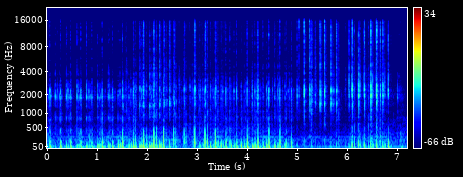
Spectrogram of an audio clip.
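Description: A small, thin, open frame of bright green hard plastic is held at a table and tapped and scratched with the fingertips and short fingernails. Quick, dry taps land in a dense, uneven stream, each with a dull low thump and a bright, clicky edge that dies away almost at once. Scratchy hiss fills the gaps between them.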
